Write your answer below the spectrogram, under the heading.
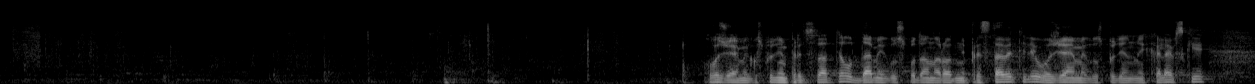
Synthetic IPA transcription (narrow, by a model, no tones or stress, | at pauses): ʊvɐʒaɛmiɡospod̪inpɾɛt̪sɛd̪at̪ɛlˠd̪amiːɡospod̪anɐɾɔd̪nipɾɛt̪st̪avit̪ɛlʲiʊvɐʒaɛmɛɡospod̪inmixɐlɛfskʲi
